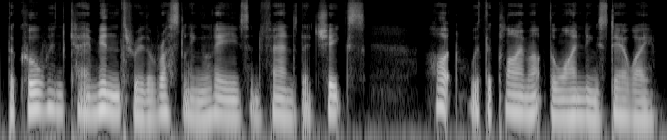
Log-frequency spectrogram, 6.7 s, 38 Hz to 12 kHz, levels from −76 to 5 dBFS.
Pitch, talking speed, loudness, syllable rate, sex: 110 Hz, 200 wpm, -21 LUFS, 4.6 syllables/s, male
